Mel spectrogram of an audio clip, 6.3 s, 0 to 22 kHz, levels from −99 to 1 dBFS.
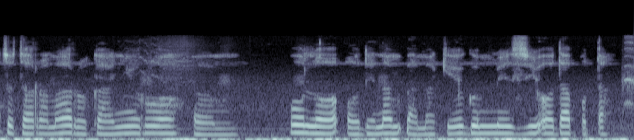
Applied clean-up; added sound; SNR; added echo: none; Gull, seagull / Fowl; -1 dB; none.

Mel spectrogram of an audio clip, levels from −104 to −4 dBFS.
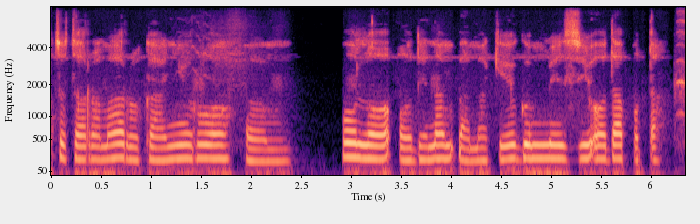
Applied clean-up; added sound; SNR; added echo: neural mask model RNNoise.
